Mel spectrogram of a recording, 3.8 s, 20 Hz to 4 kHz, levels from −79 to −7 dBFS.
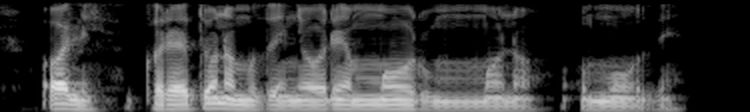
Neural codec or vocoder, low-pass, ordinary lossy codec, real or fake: none; 3.6 kHz; none; real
